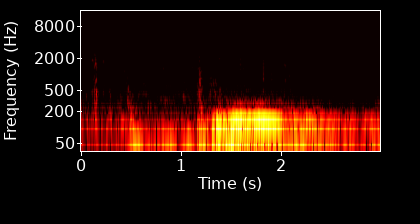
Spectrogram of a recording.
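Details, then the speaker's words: 1989 Porsche 944 Turbo, engine already warmed up a little; brief crank then immediate catch into a steady, deep, even idle, starting right up with no issues, healthy start. "so as you see, car starts right up. Uh, no issues with that."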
